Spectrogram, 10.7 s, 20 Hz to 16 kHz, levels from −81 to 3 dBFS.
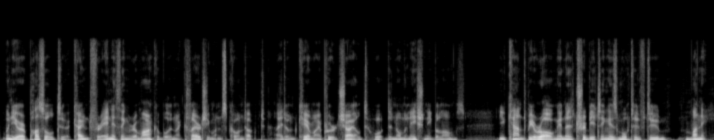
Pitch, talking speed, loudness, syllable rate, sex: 95 Hz, 185 wpm, -20 LUFS, 4.5 syllables/s, male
